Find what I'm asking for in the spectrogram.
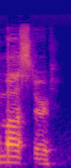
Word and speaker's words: Mostert: Did we ever figure out how to pronounce that guy? – We're sticking with Mostert. – Mustard. Okay. And this is a slate where you can play the kickers.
